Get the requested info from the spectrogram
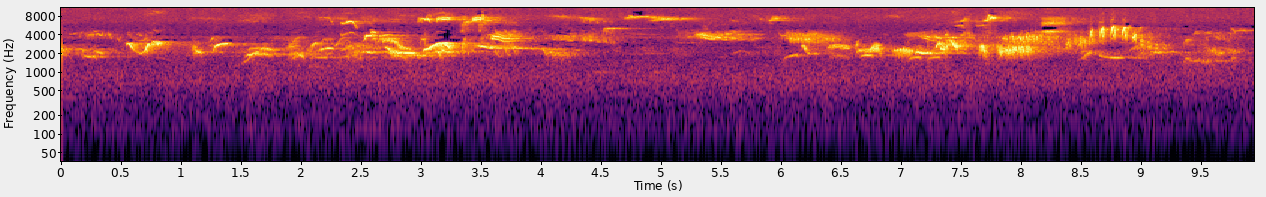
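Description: Small songbirds chirping and singing in the background, a busy run of short, high sliding chirps and trills.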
